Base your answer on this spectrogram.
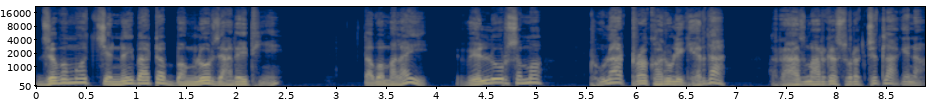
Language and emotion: Nepali, fearful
